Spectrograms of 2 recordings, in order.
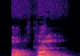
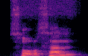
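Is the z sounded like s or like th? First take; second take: th; s. First: The z is sounded like th. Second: The z is sounded like s. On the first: This is how it is said in Spain. "en el español peninsular sería así" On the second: This is how it is said in Latin America. "La Z lo pronunciamos como la S"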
